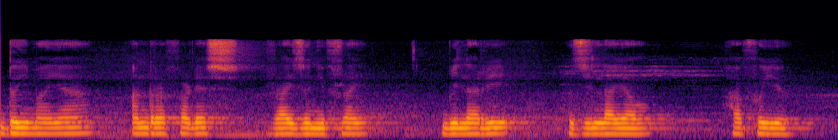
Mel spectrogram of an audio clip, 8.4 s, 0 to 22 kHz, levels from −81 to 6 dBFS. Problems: constant background noise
